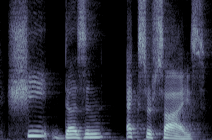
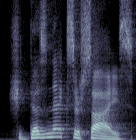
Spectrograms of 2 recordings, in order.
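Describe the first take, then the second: First: She doesn't exercise, drawn out word by word; very slow model. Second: She doesn't exercise said again, somewhat slowly; slow model. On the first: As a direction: stretch it out for the learner. (bem devagar, palavra por palavra) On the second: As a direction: repeat it steadily for the class. (repetição modelo um pouco lenta) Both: Shown as a demonstration.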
